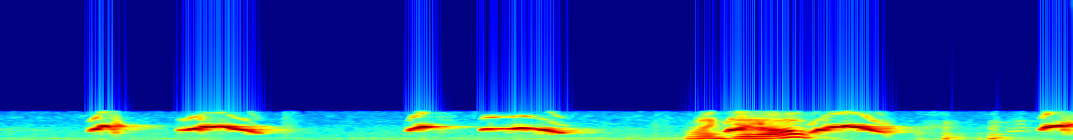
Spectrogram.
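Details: A pearl cockatiel sings clear arched whistles while trying to step up, pausing between phrases, with a harsher chattering burst near the end.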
